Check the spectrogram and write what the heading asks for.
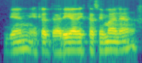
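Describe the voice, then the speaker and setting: A man from Latin America teaching a Chinese pronunciation class, who drills sounds slowly and checks in with "¿bien?" after each point. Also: on the low side, steady tone, dull audio. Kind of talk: online class lecture.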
